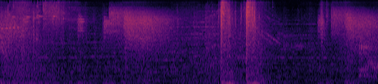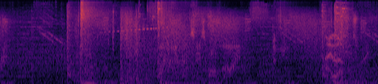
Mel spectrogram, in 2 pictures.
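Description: Rifle gunfire in the Mass Effect video game crackles amid combat, with sharp loud shots and bursts at irregular intervals over a dense background of battle noise and game effects.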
